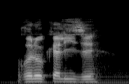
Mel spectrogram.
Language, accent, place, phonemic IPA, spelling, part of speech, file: French, France, Lyon, /ʁə.lɔ.ka.li.ze/, relocaliser, verb, LL-Q150 (fra)-relocaliser.wav
- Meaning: 1. to relocate 2. to onshore (to relocate production, services or jobs to lower-cost locations in the same country)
